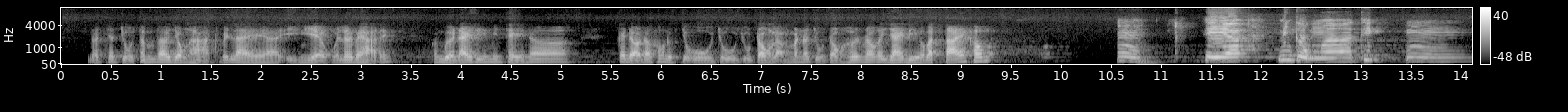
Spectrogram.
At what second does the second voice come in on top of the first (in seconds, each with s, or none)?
none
